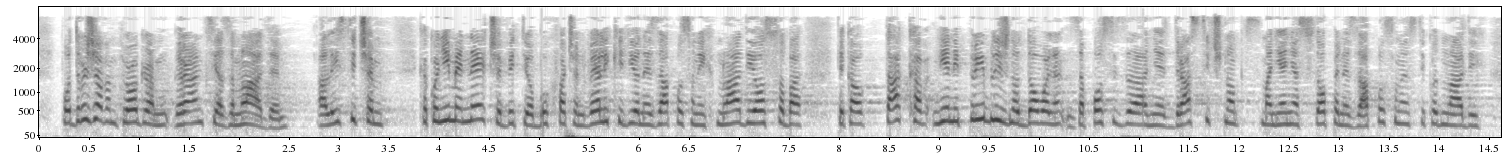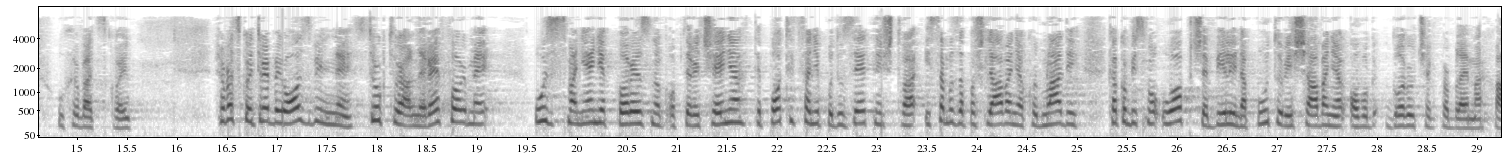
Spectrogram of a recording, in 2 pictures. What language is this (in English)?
Croatian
